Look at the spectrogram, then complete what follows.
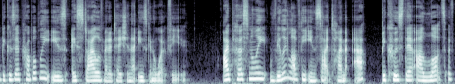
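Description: Slightly croaky woman giving wellness tips. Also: on the low side. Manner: friendly, enthusiastic, conversational. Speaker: wellness vlogger. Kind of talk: casual advice to camera.

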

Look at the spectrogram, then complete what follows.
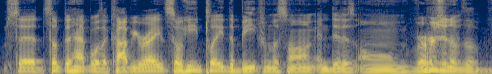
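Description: A man's voice: mid-range voice, brisk, darkish tone. A man co-hosting a podcast in casual chat, informal and peppering his talk with filler words. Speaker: podcast co-host.

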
